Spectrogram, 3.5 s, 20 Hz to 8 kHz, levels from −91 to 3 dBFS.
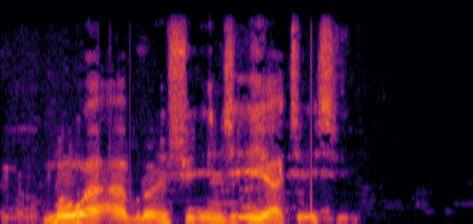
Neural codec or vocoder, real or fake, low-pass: none; real; 7.2 kHz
